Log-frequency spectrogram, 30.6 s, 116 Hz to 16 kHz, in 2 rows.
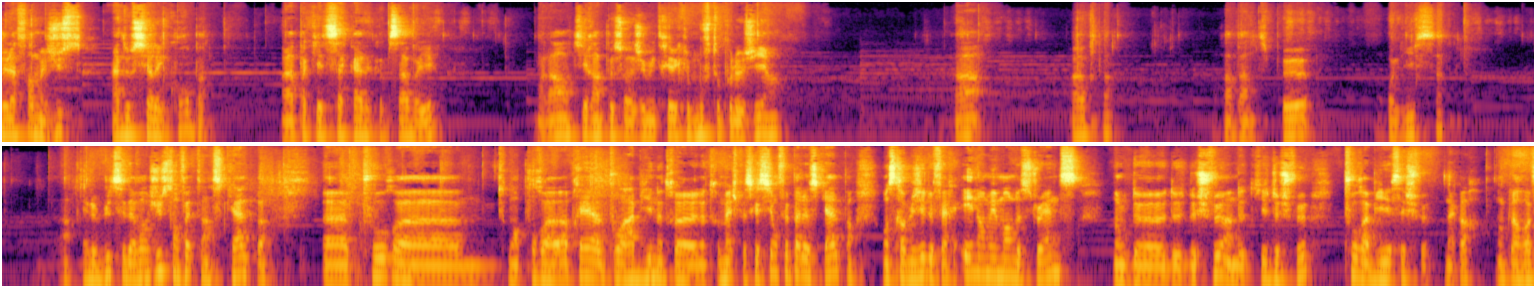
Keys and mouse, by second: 0.4 right click, 1.7 right click, 5.3 right click, 14.2 right click, 19.7 right click, 22.6 right click.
